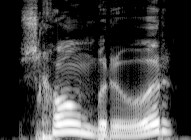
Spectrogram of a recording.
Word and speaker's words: schoonbroer: The emphasis here is also on the first syllable.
